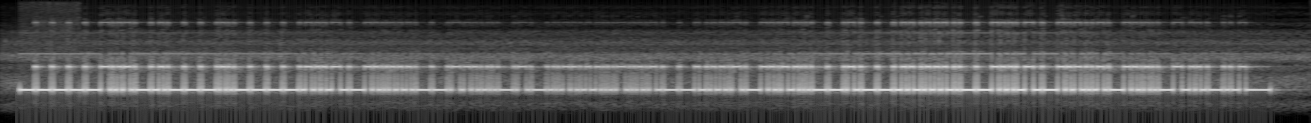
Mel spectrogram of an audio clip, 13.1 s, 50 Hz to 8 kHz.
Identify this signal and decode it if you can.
RTTY (45.45 baud, 850 Hz shift), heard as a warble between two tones, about 1180 Hz centre, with radio static and fading. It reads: UDALO SIE JEJ WRESZCIE ZRZUCIC GO NA DOL.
